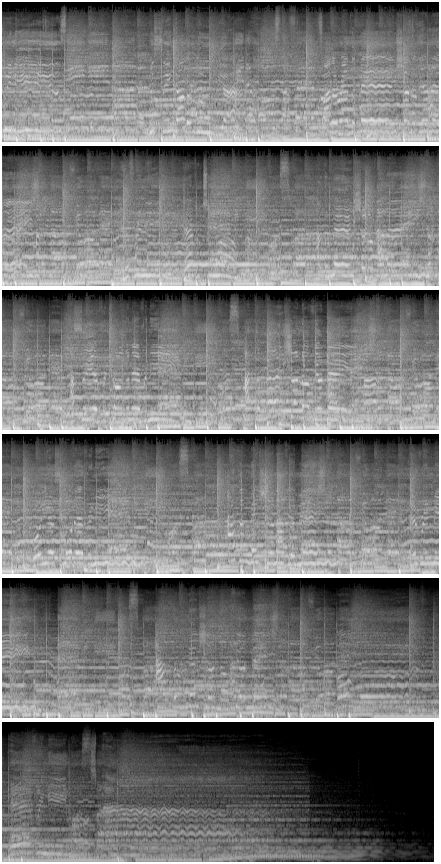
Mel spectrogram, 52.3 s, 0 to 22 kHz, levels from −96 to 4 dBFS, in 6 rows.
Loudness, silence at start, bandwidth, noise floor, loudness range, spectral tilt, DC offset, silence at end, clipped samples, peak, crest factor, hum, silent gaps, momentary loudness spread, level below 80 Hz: -14 LUFS; 0 s; 15.5 kHz; -76 dBFS; 12 LU; -5.5 dB/octave; under 0.1%; 3.4 s; under 0.1%; 0 dBFS; 14 dB; none; none; 13 LU; -18 dBFS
